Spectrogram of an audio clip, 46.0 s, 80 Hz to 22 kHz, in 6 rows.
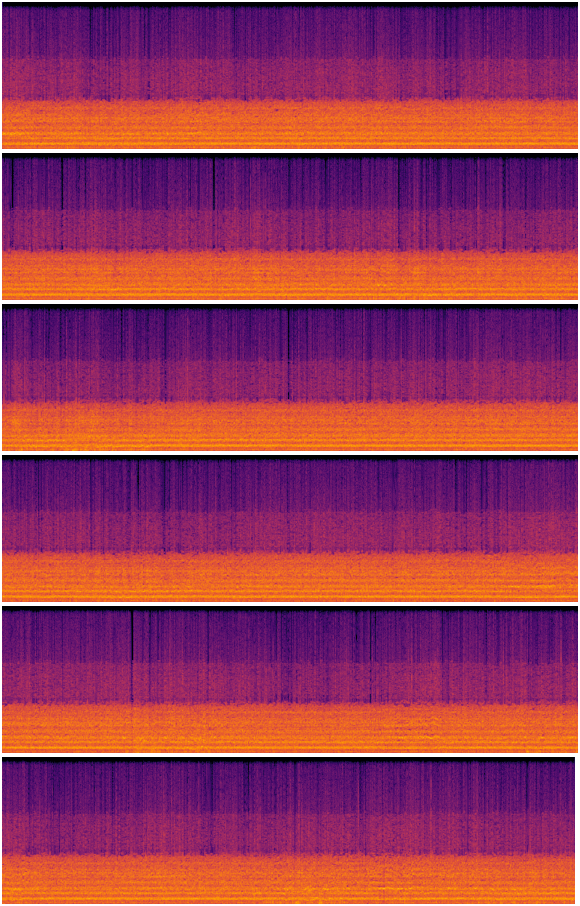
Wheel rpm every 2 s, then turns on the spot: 220, 230, 230, 230, 220, 230, 230, 230, 210, 230, 230, 230, 220, 230, 230, 220, 230, 230, 230, 230, 230, 230, 230.
none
